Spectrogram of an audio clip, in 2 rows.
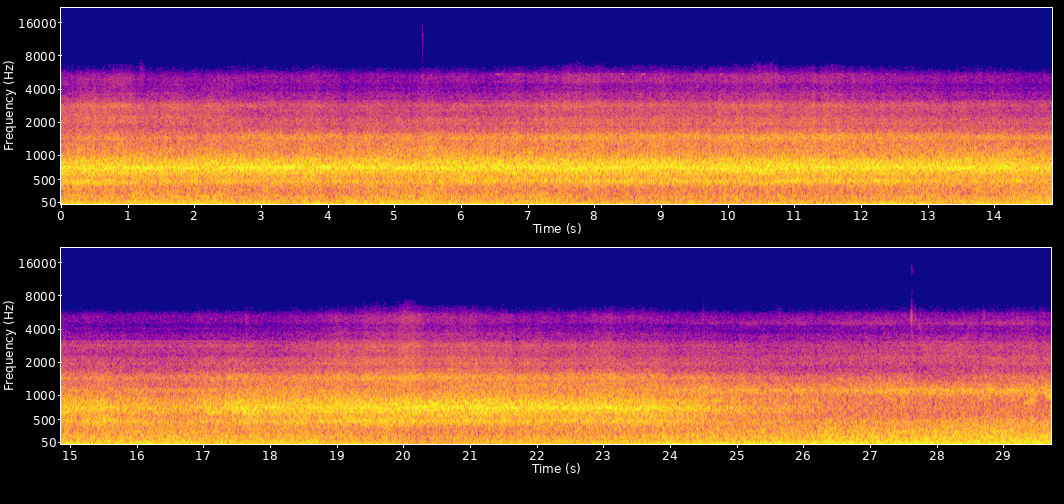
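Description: Running noise inside the passenger cabin of a 683-series limited express EMU motor car at speed: an even rumble of wheels on rail with a steady tone above it.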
